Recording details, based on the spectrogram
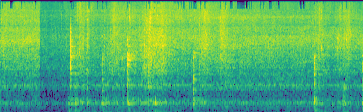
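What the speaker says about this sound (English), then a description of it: "we're just going to put that sausage in there and brown it on both sides" Smoked sausage browning in a pan for gumbo, a continuous close sizzle with occasional sharp clicks and scrapes of a utensil turning the pieces, no voices.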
